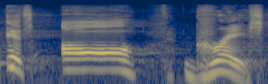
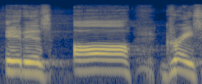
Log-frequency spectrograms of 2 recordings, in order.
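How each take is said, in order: First: Slow, stressed ALL, drawn out; slow, deliberate all grace; slow emphatic. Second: Slow it is all grace, weight on all; deliberate slow repeat; slow emphatic restatement. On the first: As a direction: lean on all and let it land. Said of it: "preacher stresses repeated phrase". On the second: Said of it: "repeats with is". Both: Real, not acted.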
